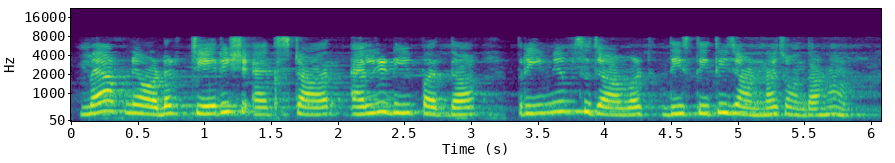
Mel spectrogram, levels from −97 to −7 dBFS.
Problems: constant background noise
